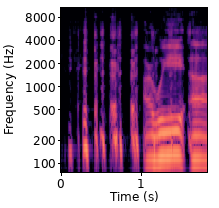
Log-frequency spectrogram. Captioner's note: laughs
